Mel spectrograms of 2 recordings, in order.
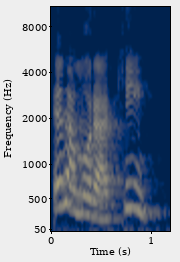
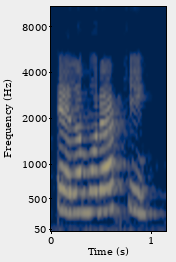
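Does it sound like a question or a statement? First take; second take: question; statement. First: It is said with question intonation. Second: It is said with statement intonation. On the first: The speaker is asking. "Como uma pergunta" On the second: The speaker is asserting it. "ou uma afirmação"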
